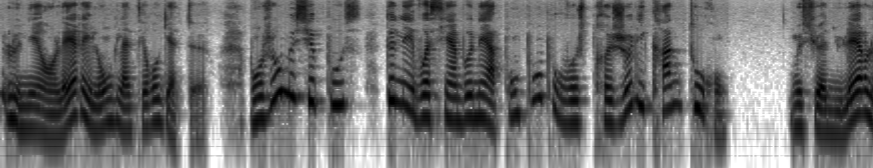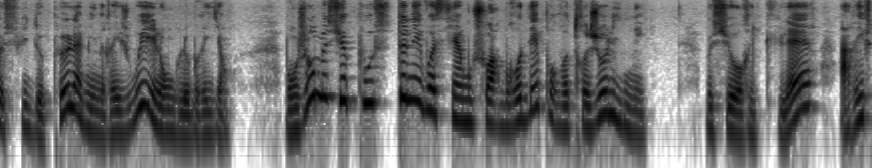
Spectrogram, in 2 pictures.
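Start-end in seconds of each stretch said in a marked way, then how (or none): 2.5-7.3 high, perky greeting voice; a nosy little character chirps his hello; curious little finger voice. Acted. Monsieur Index greets Monsieur Pouce, high and perky. 11.6-15.2 high, perky greeting voice; a nosy little character chirps his hello; curious little finger voice. Acted. Monsieur Index greets Monsieur Pouce, high and perky.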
